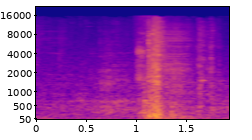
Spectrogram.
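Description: A wooden crate thuds as it is opened.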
